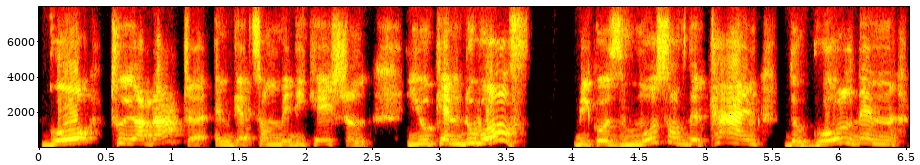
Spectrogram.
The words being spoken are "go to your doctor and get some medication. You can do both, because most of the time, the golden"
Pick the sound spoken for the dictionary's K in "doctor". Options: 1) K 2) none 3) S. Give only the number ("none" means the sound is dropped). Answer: 1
